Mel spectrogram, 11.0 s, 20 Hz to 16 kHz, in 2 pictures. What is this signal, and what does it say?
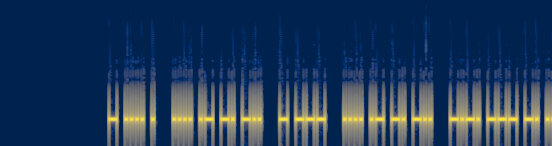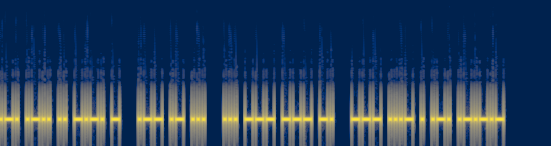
Morse code, heard as a keyed tone, about 44 wpm, 700 Hz. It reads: THE HAND TO HAND CONFLICT WAS SOON OVER.
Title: Sentences from Top 1300 Words 45wpm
